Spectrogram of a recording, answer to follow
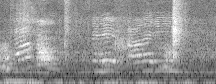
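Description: Children's voices talking indistinctly, with a brief low rumble at the start.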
